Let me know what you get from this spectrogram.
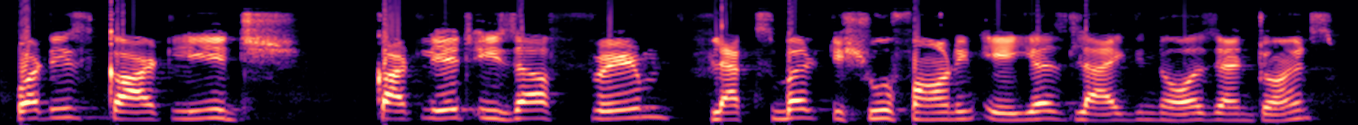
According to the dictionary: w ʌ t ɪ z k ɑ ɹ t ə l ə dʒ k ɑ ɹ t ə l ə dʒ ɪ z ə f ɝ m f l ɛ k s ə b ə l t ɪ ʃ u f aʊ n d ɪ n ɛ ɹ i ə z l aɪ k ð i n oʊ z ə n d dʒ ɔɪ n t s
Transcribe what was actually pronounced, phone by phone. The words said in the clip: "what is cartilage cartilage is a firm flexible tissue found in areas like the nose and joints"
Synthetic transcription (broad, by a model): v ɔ t ɪ z k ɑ ɹ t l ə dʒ k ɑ ɹ t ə l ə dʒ ɪ z ə f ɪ m f l ɛ k s ə b ə l t ɪ ʃ u f aʊ n d ɪ n ɛ ɹ i ə z l aɪ k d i n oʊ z ə n d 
